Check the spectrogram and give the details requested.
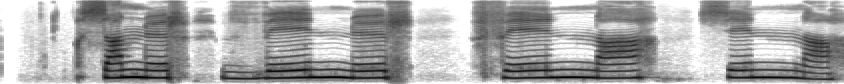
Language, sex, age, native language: Icelandic, female, 6, Icelandic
